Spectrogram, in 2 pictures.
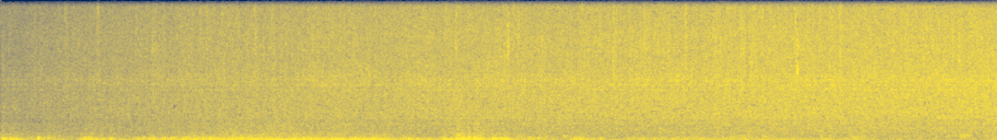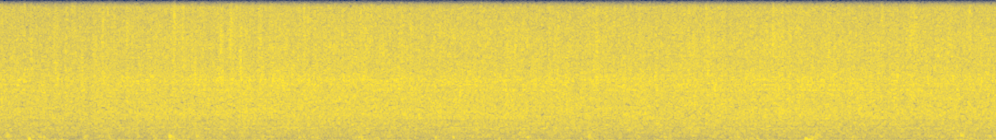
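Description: A simulated Northwest rainstorm, not a real recording of rain or thunder: heavy rain pours down steadily in a dense, hissing wash, with low rumbles of thunder rolling across in stereo and a couple of sharper thumps. No voices, just the storm throughout.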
